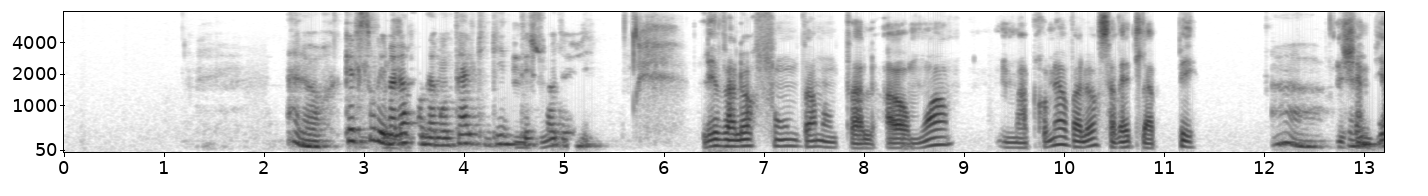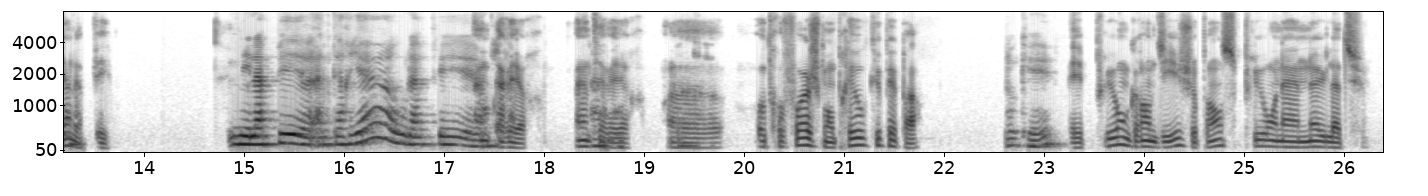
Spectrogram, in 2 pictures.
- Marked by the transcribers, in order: static; other background noise
- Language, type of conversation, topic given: French, unstructured, Quelles sont les valeurs fondamentales qui guident vos choix de vie ?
